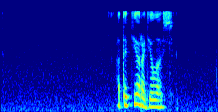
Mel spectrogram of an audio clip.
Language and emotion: Russian, neutral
